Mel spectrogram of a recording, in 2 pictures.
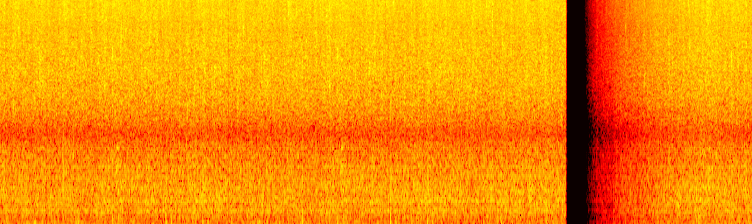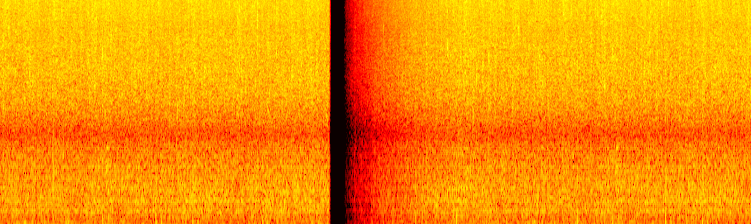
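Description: Steady, dense rain hiss with no pauses in the rainfall itself. It cuts out suddenly to silence twice, about a third and two thirds of the way through, and fades back in over a couple of seconds each time.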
